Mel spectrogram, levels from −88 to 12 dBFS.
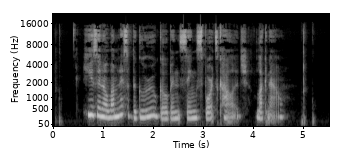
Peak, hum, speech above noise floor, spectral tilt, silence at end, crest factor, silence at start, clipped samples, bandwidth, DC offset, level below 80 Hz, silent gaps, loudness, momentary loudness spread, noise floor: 0 dBFS; none; 29 dB; -3 dB/octave; 0.5 s; 20 dB; 0.6 s; under 0.1%; 16.5 kHz; under 0.1%; -62 dBFS; none; -16 LUFS; 18 LU; -47 dBFS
